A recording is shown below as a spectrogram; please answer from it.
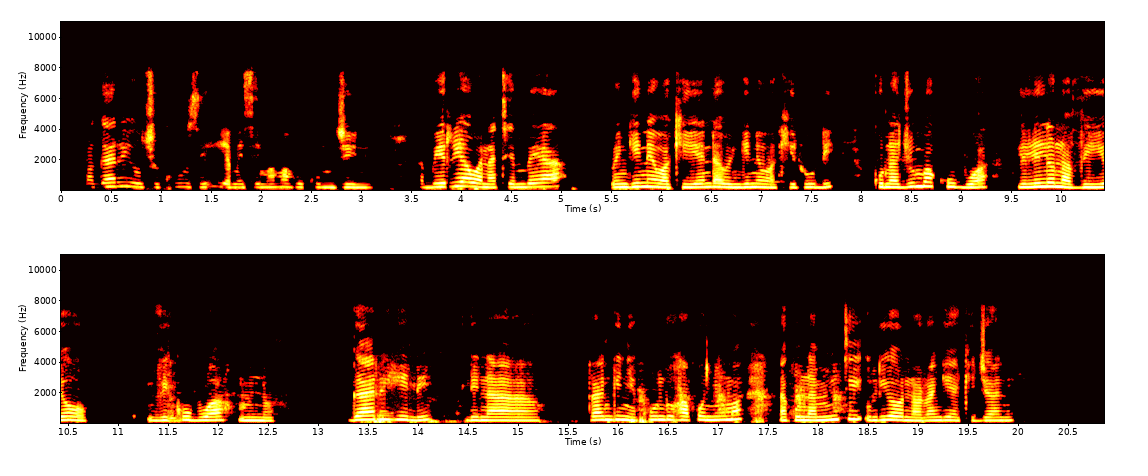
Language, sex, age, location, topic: Swahili, female, 25-35, Nairobi, government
